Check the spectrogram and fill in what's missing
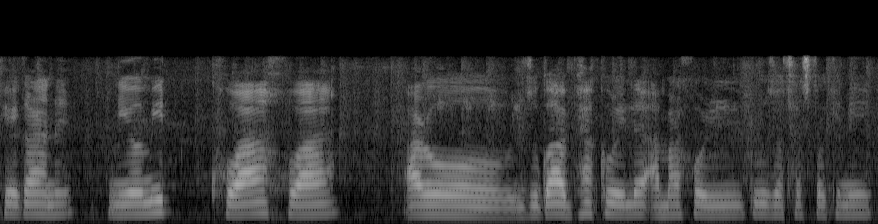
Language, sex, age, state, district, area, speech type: Assamese, female, 60+, Assam, Golaghat, rural, spontaneous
